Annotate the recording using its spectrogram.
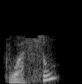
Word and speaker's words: poisson: Un poisson, un poison. Un dessert, un désert. – Notez la différence de prononciation. Il ne faut pas confondre poisson et poison.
